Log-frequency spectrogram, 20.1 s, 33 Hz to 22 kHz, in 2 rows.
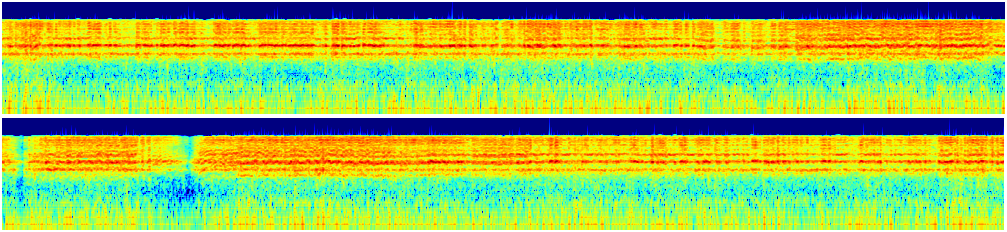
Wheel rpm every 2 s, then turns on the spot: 240, 230, 230, 220, 180, 120, 160, 220, 230, 230.
none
